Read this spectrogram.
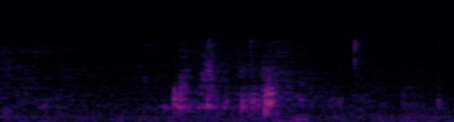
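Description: A page of paper turns with a soft rustle.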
